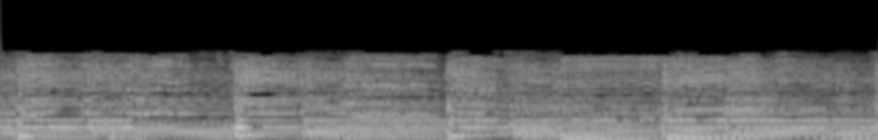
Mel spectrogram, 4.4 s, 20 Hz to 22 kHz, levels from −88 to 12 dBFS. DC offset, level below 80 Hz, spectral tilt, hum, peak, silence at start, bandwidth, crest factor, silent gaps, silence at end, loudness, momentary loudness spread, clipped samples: under 0.1%; -46 dBFS; -9 dB/octave; none; -4 dBFS; 0 s; 5 kHz; 16 dB; none; 0 s; -20 LUFS; 3 LU; under 0.1%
